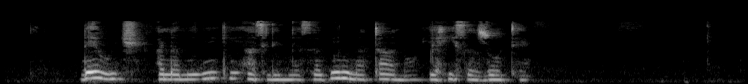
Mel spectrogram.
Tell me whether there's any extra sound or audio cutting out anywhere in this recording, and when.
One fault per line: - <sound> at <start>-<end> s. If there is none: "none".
none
